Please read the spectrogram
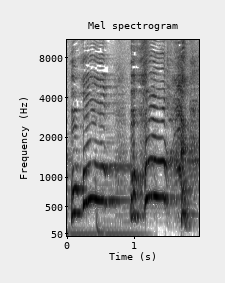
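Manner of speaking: very high laughing whoops; mock cheering.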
